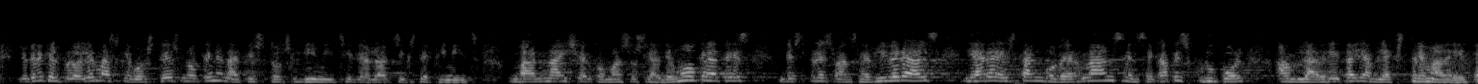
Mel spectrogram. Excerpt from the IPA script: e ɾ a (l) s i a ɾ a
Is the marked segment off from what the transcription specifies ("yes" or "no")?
no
